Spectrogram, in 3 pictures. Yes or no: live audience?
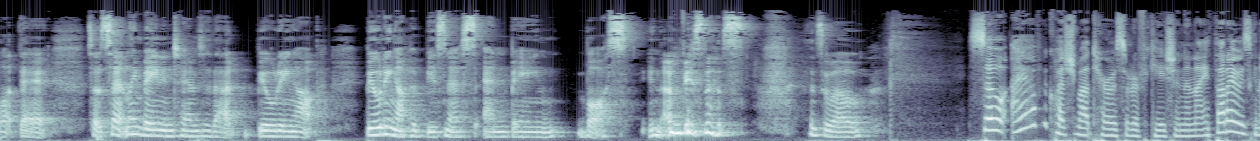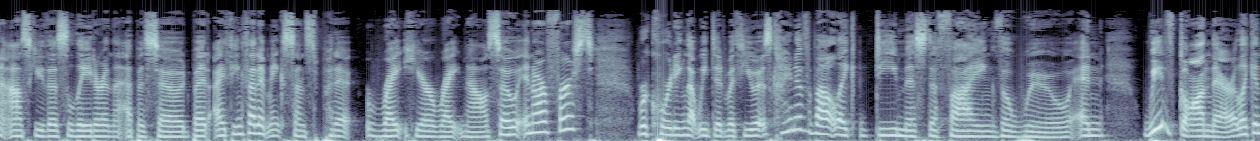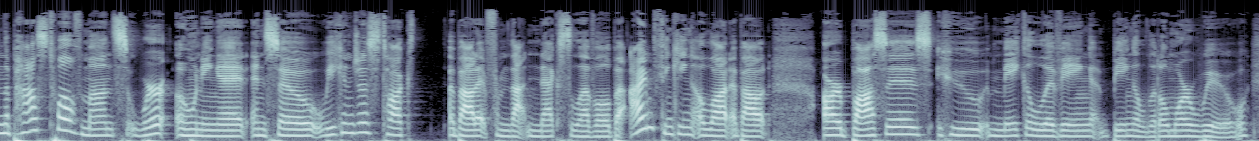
no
